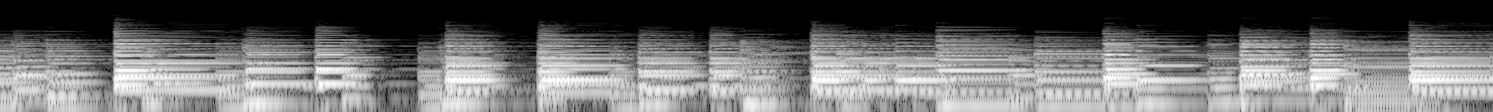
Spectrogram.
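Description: Background piano music: a steady run of struck notes and chords, each one ringing and dying away.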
